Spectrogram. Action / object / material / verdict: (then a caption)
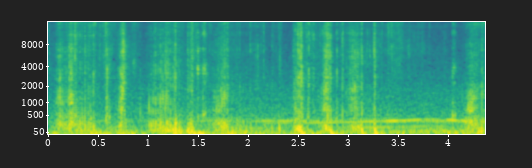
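scrape / bar of soap / soap / none. A dark blade shaves and scrapes curly flakes off the surface of a solid, dry, hand-sized orange-red soap bar held in one hand. The result is a steady stream of soft, crackly scraping and crunching with a muffled, low-heavy body. A faint thin tone hums underneath during the second half.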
